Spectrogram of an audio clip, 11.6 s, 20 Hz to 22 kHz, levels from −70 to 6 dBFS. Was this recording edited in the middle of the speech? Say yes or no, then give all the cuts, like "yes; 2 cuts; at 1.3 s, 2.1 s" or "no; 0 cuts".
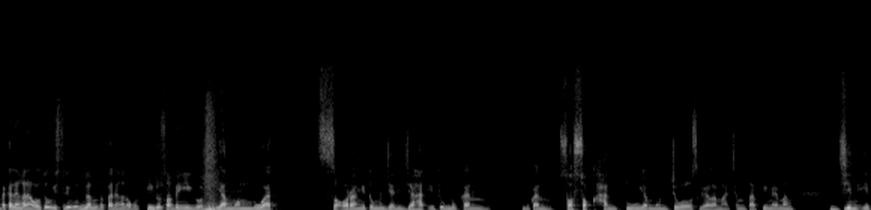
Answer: yes; 1 cut; at 2.8 s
